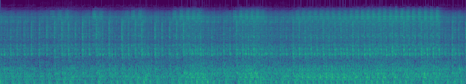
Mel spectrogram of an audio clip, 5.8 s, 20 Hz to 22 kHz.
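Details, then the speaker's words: 1986 Kawasaki KLT185 three-wheeler, long-sitting, revived, after a failed rev-up: single cylinder thumps unevenly with firing pulses varying in strength; rough idle, owner suspects a partially stuck choke or a worn-out carburetor. "baby steps baby steps I don't know the choke might be stuck partially I don't know yep carburator is probably shot"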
